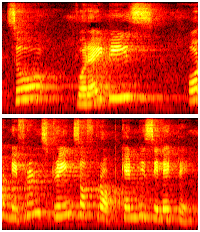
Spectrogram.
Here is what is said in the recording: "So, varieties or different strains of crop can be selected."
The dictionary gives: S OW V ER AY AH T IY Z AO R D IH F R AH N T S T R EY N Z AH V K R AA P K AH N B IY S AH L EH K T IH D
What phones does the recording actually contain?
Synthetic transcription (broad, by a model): S OW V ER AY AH T IY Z AO R D IH F R AH N T S T R EY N S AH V K R AA P K AH N B IY S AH L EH K T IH D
